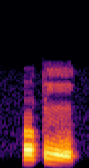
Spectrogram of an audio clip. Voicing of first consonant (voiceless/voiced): voiceless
